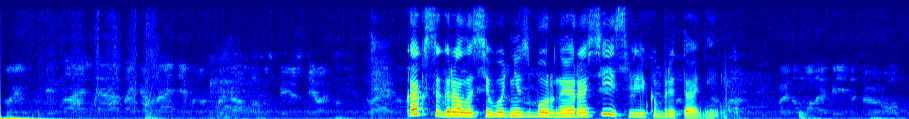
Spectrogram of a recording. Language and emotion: Russian, neutral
